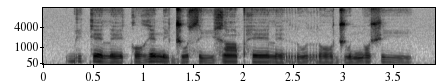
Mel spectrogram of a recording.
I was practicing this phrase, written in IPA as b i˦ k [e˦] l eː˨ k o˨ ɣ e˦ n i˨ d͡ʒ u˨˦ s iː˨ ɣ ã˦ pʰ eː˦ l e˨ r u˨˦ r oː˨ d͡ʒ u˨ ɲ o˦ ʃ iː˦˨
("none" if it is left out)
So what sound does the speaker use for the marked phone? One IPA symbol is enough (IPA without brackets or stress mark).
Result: e˦˨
